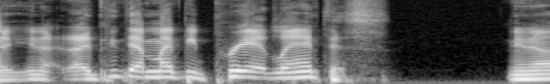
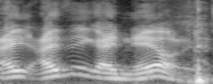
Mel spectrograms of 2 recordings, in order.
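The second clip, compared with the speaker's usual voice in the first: ordinary talk, nothing marked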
